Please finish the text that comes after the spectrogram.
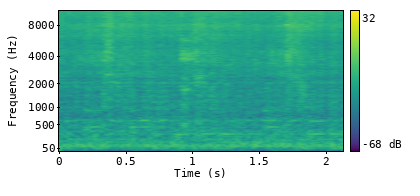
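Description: Oysters stir-fried in a wok with ginger and scallion, with a little oyster sauce, give a close, steady sizzle and bright hiss that runs without pause, under soft scraping from the stirring.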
